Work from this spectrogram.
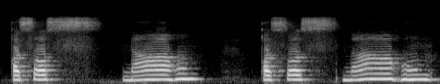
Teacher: صاد دونوں جگہوں پہ پر پڑھا جائے گا، صاد کو آپ نے جنبش نہیں دینی ہے، حرکت نہیں دینی، اس کو آپ نے سٹاپ کرنا ہے سیٹی کی آواز کے ساتھ، اس کو پر پڑھنا ہے۔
